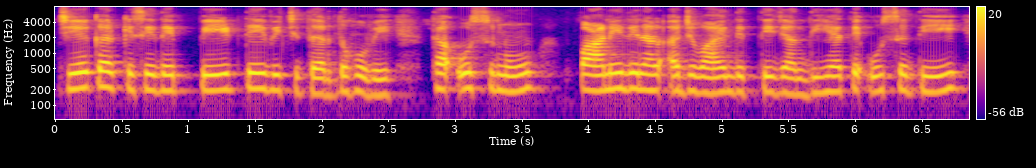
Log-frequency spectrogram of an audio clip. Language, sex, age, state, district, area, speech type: Punjabi, female, 30-45, Punjab, Tarn Taran, rural, spontaneous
